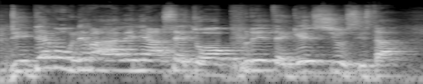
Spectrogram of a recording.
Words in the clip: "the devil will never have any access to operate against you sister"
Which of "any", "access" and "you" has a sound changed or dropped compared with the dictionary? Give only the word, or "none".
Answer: access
